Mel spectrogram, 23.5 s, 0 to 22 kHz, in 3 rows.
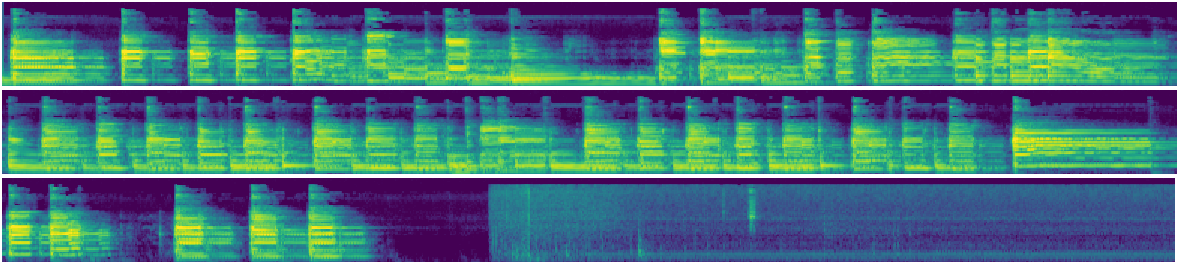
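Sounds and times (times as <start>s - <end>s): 
electric guitar through an analog delay pedal with slapback echo: 0.0s - 18.2s
faint hiss: 18.9s - 23.4s.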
